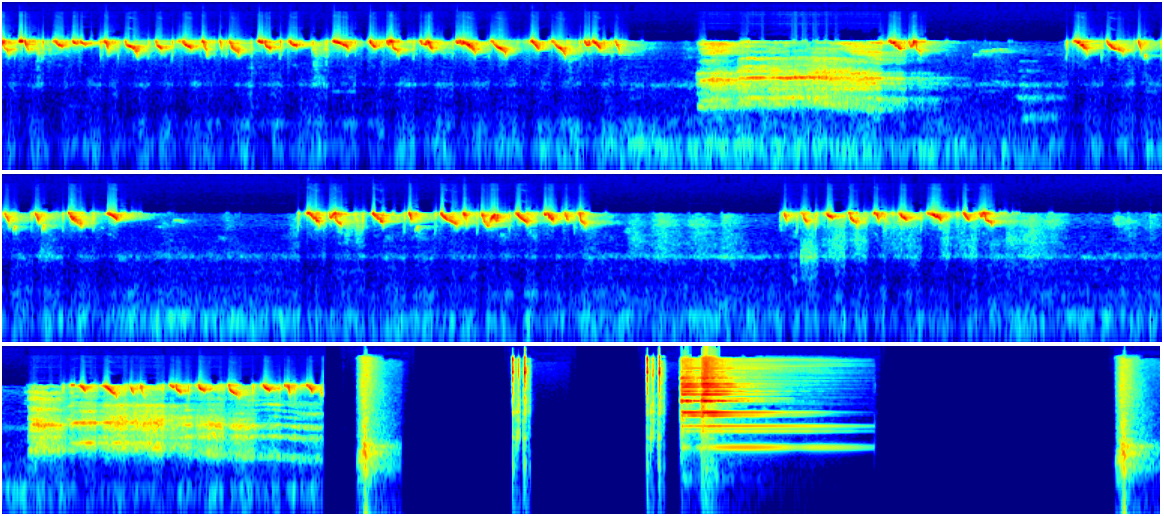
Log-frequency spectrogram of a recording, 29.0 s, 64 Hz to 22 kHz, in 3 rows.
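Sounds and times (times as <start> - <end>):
bird chirping rapidly: 0.0 - 5.4, 7.4 - 11.2, 12.2 - 14.8, 16.1 - 18.1, 19.9 - 22.0
sharp click: 23.6 - 23.8, 24.7 - 25.7.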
